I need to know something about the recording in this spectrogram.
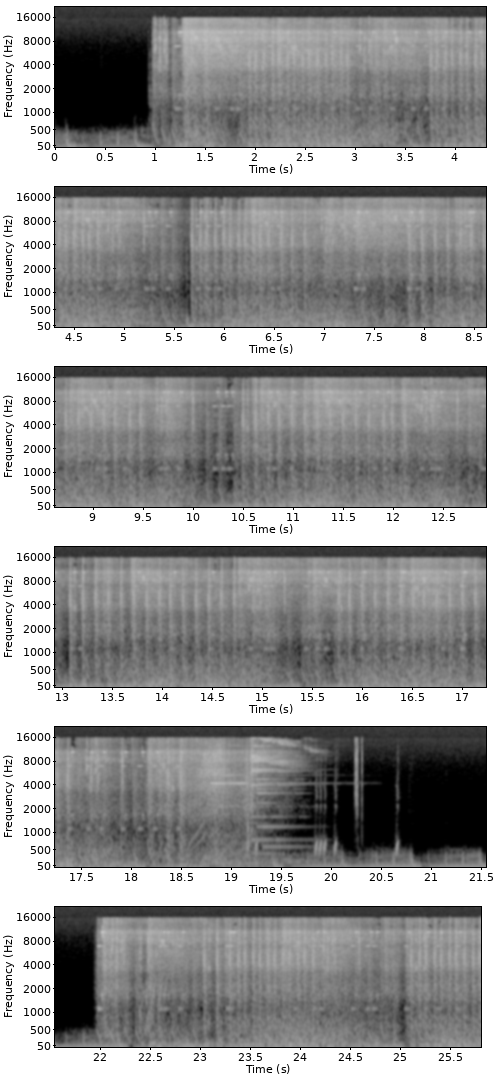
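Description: Rapid electronic gunfire rattles on and on in a video game.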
